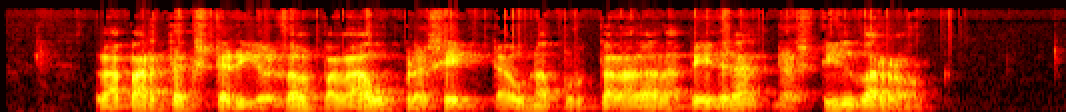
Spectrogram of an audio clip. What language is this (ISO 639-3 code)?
cat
